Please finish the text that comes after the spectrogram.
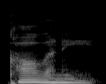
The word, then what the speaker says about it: colony: Even though we spell colony with two O's, we pronounce each O a bit differently. Listen again to the singular form, colony.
